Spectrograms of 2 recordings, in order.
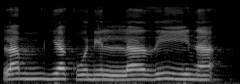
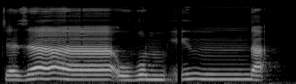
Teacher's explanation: Jadi lam mimnya jelas ya, nggak didengungkan. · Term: izhar syafawi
